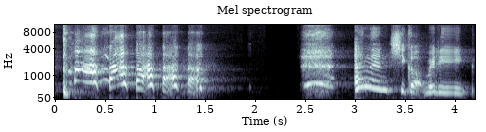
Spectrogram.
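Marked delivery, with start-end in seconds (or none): 0.1-1.5 mocking laugh burst. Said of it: "I just went".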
